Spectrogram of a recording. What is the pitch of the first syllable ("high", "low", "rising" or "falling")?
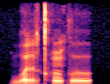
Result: high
